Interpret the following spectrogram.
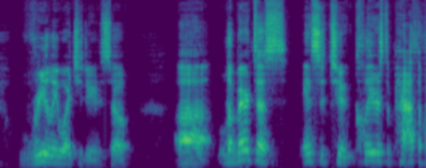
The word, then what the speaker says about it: Libertas: Let's pronounce it right. Libertas.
